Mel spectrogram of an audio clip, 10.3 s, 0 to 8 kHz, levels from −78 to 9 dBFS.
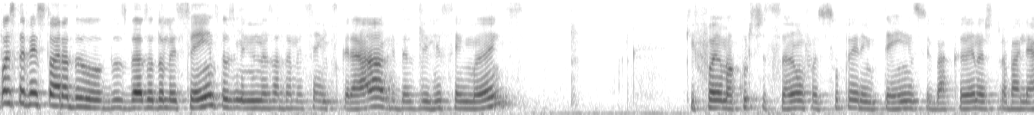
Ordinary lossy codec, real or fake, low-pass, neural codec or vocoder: none; fake; 7.2 kHz; codec, 24 kHz, 6 kbps, HILCodec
